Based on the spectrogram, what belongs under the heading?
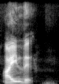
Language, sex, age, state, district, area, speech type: Tamil, female, 30-45, Tamil Nadu, Tiruvarur, urban, read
